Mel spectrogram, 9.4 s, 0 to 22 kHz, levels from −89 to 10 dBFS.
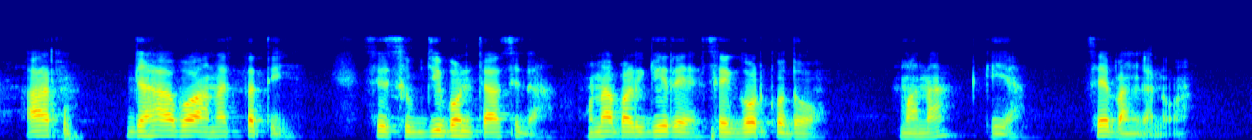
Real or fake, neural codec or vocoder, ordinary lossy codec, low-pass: fake; codec, 44.1 kHz, 7.8 kbps, Pupu-Codec; none; 7.2 kHz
